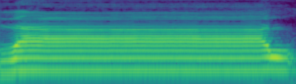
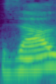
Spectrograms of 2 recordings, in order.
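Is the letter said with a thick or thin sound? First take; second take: thin; thick. First: The letter is said with a thin sound. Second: The letter is said with a thick sound. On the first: The speaker calls it right. "পাতলা করে" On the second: The speaker calls it wrong. "জাল যেন না হয়ে যায়"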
